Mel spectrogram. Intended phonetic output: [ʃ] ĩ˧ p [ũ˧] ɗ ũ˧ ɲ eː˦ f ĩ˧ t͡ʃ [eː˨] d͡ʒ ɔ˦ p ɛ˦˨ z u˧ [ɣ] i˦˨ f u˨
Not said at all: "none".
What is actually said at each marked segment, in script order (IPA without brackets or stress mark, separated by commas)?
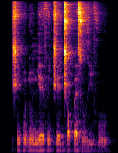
ʃ, ũ˧, eː˧, ɣ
